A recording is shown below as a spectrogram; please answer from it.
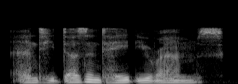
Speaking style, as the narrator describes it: Cassian murmurs, quiet but seething

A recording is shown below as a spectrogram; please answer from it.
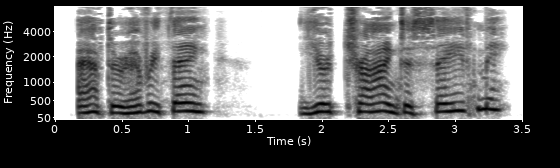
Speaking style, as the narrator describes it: choked out

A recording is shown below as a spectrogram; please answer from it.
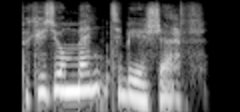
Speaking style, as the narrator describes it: he says

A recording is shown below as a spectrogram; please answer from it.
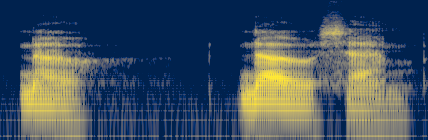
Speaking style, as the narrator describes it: he said sadly

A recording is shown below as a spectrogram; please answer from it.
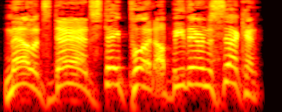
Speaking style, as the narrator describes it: I yell out

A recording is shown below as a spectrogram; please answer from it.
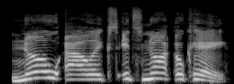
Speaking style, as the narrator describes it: Connor yelled

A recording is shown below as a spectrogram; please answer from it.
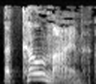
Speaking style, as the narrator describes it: I exclaimed

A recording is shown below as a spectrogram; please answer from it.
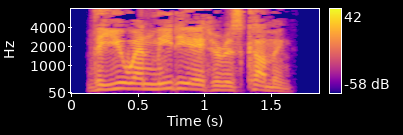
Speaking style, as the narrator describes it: they shouted to each other

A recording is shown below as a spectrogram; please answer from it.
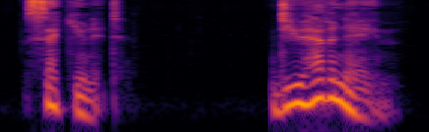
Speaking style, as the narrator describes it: Mensa said quietly

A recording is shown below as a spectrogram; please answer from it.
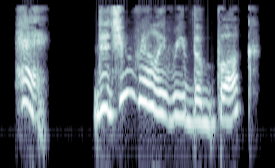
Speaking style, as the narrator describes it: Tate asked over the laughing, so loud we heard it at the tip-top of the stairs

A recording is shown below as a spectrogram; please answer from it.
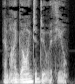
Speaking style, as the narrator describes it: he whispers

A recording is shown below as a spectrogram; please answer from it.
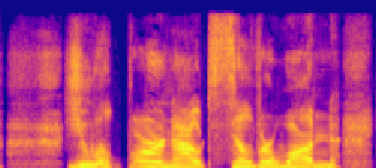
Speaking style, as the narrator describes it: he growls

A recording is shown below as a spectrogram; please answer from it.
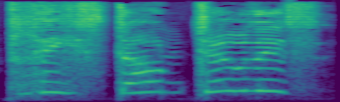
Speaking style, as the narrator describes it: she began to beg desperately, terror making her nauseous

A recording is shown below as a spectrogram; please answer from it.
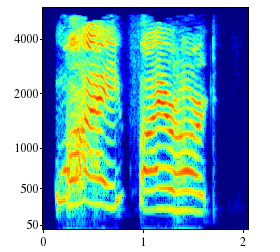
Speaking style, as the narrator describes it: Cloudtail wailed

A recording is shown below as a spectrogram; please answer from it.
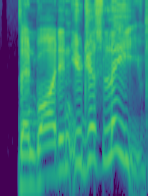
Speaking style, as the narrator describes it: snapped Agnes

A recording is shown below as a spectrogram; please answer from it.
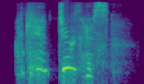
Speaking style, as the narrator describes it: I sputter

